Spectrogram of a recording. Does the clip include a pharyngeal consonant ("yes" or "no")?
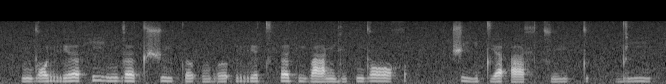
no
